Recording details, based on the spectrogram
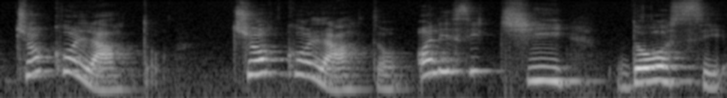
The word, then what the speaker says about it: cioccolato: Esse co vai ser pronunciado igualzinho como em português. Olha para a palavra chocolate, que é a própria tradução de cioccolato. Esse co do chocolate está sendo falado da mesma forma como em cioccolato.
